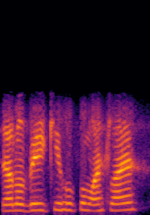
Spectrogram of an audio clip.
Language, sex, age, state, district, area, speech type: Kashmiri, female, 30-45, Jammu and Kashmir, Kupwara, urban, conversation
